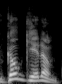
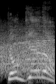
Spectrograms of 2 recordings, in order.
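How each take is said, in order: First: Said in the usual way. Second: Higher, louder rallying cry; hyped up. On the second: Acted. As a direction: egg the chat on like a pack leader.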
